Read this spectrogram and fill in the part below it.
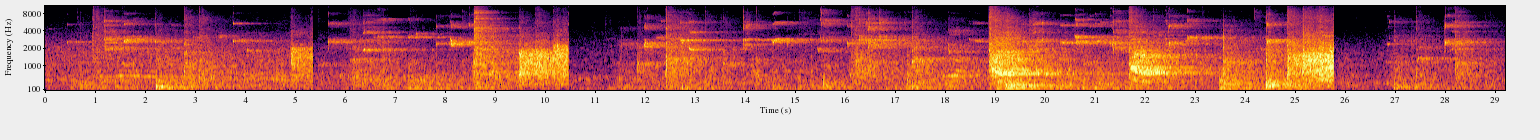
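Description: Rackets strike a shuttlecock with sharp pops, echoing in a large hall.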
